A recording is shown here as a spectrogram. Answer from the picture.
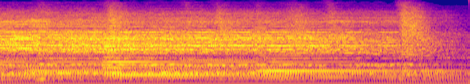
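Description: Church choir of mixed men's and women's voices singing, holding long sustained chords.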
